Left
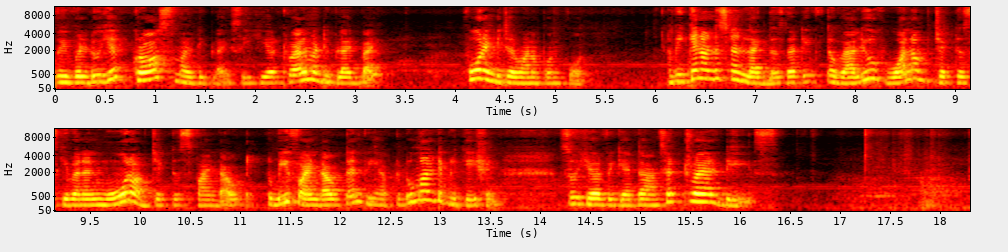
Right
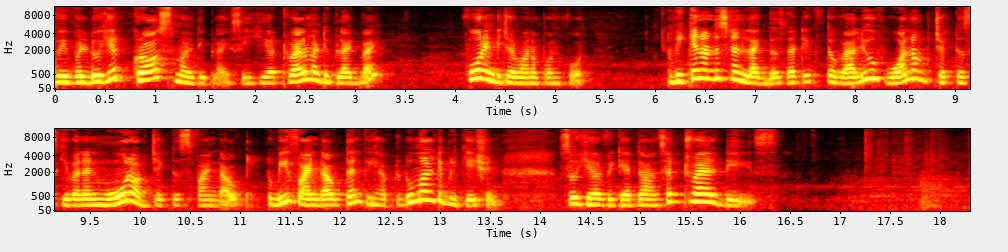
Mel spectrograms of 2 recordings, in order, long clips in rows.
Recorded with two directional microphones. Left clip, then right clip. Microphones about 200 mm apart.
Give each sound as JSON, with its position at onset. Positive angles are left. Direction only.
{"t": 0.0, "sound": "a woman's voice", "side_deg": -50}
{"t": 6.1, "sound": "a woman's voice", "side_deg": -45}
